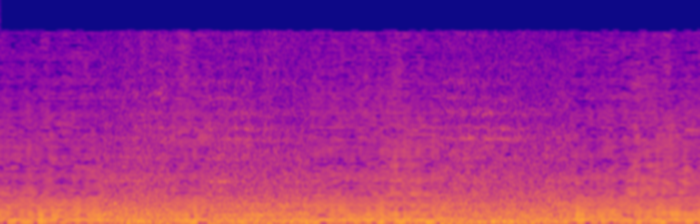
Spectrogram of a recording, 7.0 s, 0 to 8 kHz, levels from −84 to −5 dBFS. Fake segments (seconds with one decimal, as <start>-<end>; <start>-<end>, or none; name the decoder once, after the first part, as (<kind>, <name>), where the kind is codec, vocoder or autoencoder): 0.0-1.0 (vocoder, HiFi-GAN); 1.7-2.1; 3.1-4.4; 5.7-7.0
